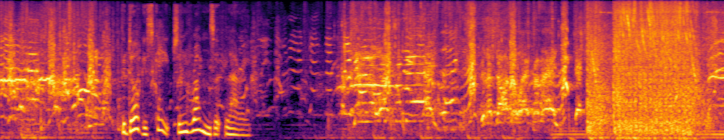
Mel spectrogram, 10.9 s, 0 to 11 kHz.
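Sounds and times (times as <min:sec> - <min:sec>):
laughter: 0:00.0 - 0:08.8
speech: 0:01.8 - 0:03.9
gun going off accidentally in loud harsh bursts: 0:08.8 - 0:10.8.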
